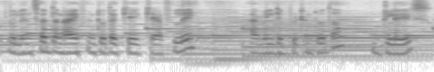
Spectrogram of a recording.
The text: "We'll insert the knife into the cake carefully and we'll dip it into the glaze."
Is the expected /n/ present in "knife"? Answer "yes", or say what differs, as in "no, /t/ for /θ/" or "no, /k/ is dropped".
yes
